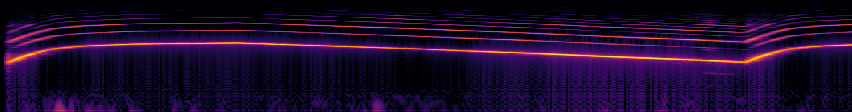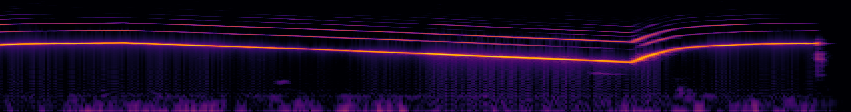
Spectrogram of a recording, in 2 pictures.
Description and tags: Police Car Siren USA
The dreaded sound of a police car before you get pulled over. Recorded on an iPad using an Audio Technica boom mic.
Getting-pulled-over, Police-pull-Over, Police-Car, Police-Siren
